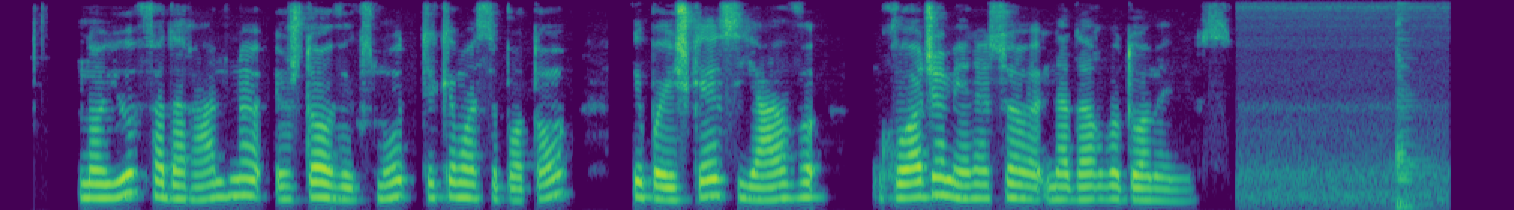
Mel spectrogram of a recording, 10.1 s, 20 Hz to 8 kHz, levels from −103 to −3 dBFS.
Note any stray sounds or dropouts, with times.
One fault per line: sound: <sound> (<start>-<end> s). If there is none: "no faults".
sound: thud (9.3-9.6 s)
